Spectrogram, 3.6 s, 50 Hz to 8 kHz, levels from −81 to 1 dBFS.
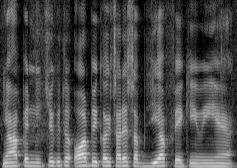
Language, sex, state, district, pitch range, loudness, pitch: Hindi, male, Jharkhand, Garhwa, 150-180 Hz, -18 LUFS, 170 Hz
